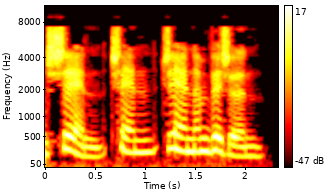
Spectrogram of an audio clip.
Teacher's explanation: With a convex, V-shaped tongue, and highly palatalized. Palato-alveolar. With a domed tongue.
